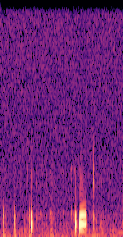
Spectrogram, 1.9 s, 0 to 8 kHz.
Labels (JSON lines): {"label": "biophony, knock croak", "recorder": "SoundTrap 300"}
